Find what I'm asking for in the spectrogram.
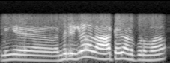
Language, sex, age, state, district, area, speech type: Tamil, male, 18-30, Tamil Nadu, Thoothukudi, rural, conversation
